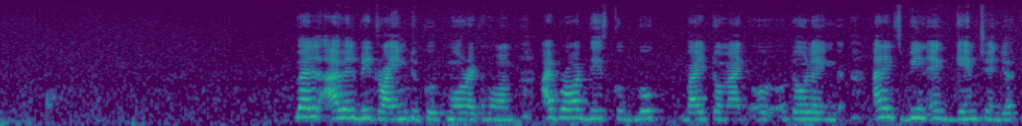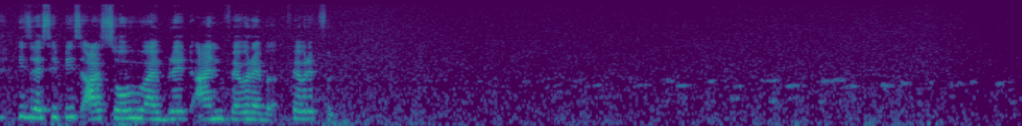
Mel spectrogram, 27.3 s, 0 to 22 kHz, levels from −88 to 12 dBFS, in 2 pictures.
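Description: A speech recording with overdone noise removal running from start to finish. Between phrases the background drops to an unnaturally dead hush sprinkled with glittery, chirping fragments. A noise reducer was pushed too hard: every frequency band sitting close to its noise estimate gets clamped down or switched off, so the softer components of the voice are stripped out along with the noise, leaving isolated bands flickering on and off.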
